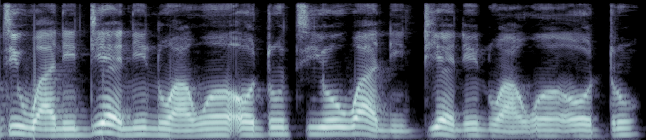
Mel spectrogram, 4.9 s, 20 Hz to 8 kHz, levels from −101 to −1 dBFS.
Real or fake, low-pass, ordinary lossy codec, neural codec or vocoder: fake; 7.2 kHz; none; vocoder, 44.1 kHz, 128 mel bands every 256 samples, BigVGAN v2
